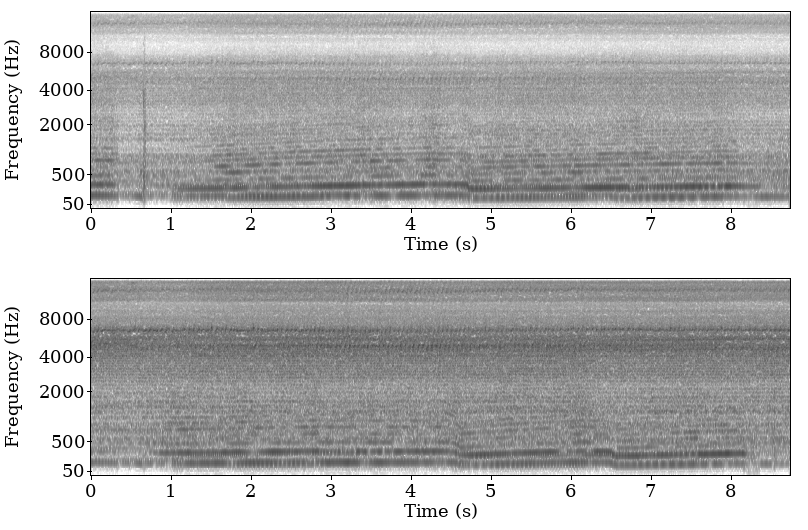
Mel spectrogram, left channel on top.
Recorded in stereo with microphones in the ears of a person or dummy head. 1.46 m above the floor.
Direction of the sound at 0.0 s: 50° right (ahead or behind).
